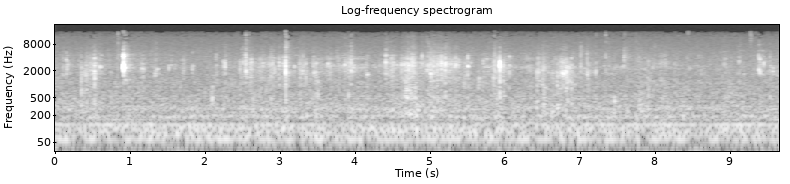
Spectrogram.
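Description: Close-up mouth sounds of a person chewing animal-style fries, with three short sharp clicks of a plastic fork against the cardboard fry box, about one, three and six seconds in.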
